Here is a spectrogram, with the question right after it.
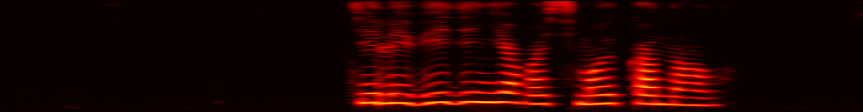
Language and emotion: Russian, neutral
